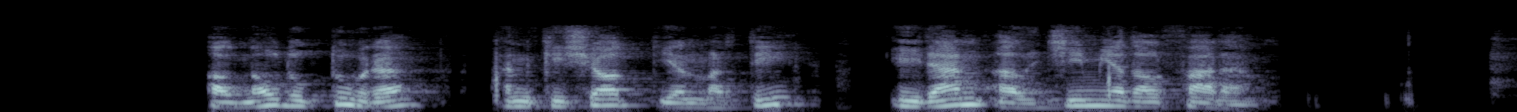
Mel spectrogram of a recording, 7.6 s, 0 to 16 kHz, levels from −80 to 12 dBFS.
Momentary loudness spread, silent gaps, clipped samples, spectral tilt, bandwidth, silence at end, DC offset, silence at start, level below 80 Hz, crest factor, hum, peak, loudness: 10 LU; 2.34-2.44 s, 4.12-4.17 s, 4.26-4.43 s; under 0.1%; -6.5 dB/octave; 7.6 kHz; 1.3 s; under 0.1%; 1.05 s; -58 dBFS; 18 dB; none; -2 dBFS; -19 LUFS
